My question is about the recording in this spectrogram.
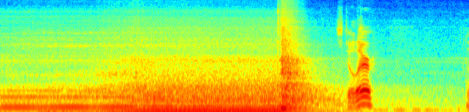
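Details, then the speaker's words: Outdoor AC condenser unit with Bristol compressor, compressor blanket fitted and fan motor replaced; steady hum cuts off with one dull thump at shutdown, felt too, not from the fan motor, cause unknown; thump on shutdown. "bump you know felt it yeah yeah you can feel it it's not the motor"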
